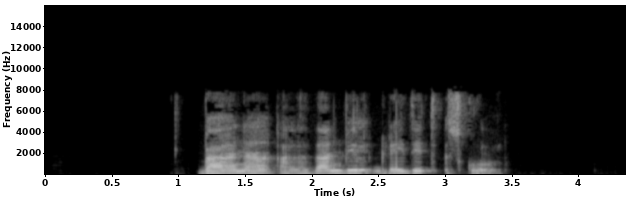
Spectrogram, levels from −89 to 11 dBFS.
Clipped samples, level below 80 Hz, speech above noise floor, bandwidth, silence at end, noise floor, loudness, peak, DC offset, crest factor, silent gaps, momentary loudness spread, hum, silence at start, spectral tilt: under 0.1%; -62 dBFS; 71 dB; 8.2 kHz; 0.95 s; -90 dBFS; -19 LUFS; -2 dBFS; under 0.1%; 20 dB; none; 11 LU; none; 1.15 s; -5 dB/octave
